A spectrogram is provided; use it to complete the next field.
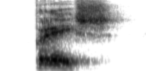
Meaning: singular past indicative of prijzen
- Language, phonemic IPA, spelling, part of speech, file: Dutch, /pres/, prees, verb, Nl-prees.ogg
